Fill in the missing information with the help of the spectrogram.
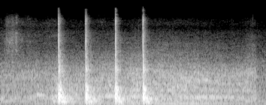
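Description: Four firm, evenly spaced knocks on a door, fairly loud, sounding in a quick steady rhythm over a quiet background with no talking.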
